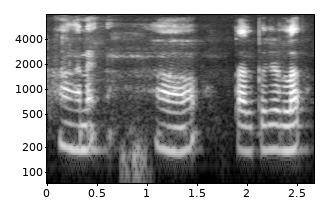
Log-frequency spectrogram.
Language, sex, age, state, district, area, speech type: Malayalam, female, 30-45, Kerala, Palakkad, rural, spontaneous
